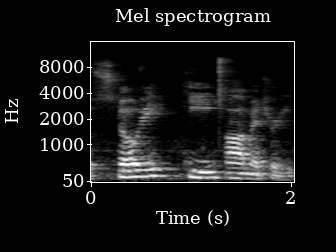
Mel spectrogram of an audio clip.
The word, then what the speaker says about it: stoichiometry: just copy from somebody so um so it's pronounced stoy and then think of key um e and tree so sto key ometry stochiometry okay and so that's what this unit will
